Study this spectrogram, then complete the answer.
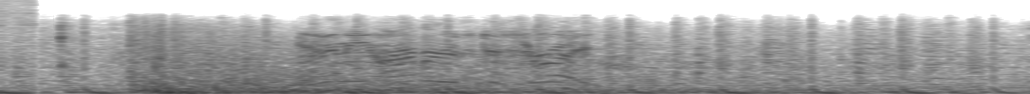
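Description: Tank cannon shots from a World War II tank video game with a Churchill tank in the battle, heavy booming blasts close up over constant rumbling engine and battle noise, with a voice talking throughout.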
